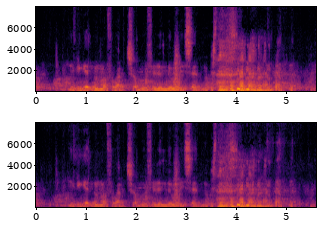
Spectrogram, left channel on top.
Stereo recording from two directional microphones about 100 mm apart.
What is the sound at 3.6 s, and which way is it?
Speech, 50° right (ahead or behind).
